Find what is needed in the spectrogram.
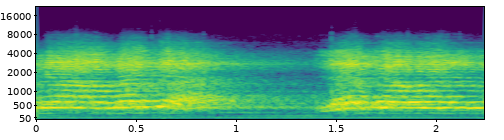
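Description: A man's voice chanting in drawn-out melodic phrases: one phrase, a short break about a second in, then the next phrase begins.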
